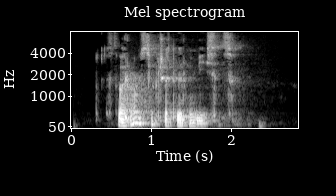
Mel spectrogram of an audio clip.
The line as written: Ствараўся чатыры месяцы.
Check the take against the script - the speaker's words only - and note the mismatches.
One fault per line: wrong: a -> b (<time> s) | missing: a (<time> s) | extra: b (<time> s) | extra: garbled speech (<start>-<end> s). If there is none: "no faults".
no faults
